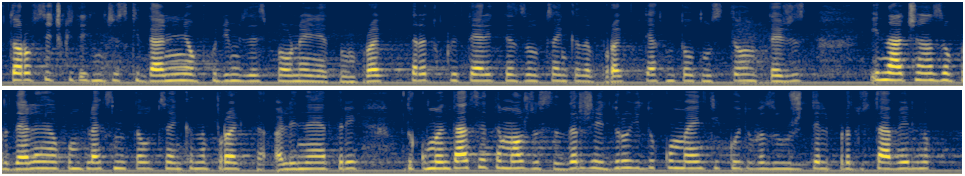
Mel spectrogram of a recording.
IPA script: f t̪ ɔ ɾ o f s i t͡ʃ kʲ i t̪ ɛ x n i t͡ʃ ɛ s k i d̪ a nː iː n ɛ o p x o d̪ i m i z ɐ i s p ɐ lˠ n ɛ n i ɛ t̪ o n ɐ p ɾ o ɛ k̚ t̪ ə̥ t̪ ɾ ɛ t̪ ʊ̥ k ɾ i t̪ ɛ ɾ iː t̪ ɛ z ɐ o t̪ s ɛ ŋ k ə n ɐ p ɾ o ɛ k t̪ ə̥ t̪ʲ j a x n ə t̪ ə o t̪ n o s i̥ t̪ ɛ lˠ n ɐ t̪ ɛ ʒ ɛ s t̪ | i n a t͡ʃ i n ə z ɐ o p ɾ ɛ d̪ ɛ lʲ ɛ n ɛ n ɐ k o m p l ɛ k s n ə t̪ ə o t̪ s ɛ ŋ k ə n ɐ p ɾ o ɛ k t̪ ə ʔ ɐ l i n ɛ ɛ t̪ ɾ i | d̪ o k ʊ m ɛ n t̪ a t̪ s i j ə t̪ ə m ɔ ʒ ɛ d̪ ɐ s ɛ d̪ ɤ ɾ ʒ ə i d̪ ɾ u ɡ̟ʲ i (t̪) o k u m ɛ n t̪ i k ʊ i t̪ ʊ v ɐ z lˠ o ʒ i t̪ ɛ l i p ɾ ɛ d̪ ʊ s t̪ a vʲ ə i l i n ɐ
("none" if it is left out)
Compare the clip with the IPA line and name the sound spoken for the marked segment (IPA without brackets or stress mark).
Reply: d̪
